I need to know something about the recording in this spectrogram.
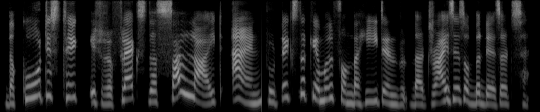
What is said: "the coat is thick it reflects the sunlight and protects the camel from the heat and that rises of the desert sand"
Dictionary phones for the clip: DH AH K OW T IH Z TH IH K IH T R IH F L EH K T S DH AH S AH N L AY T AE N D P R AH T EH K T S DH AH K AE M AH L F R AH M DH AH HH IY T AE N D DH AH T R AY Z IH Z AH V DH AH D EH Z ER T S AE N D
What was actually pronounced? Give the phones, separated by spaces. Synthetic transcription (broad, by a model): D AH K OW T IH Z T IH K IH T R IH F L EH K T S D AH S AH L AY T AE N D P R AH T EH K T S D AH K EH M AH L F R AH M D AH HH IY T AE N D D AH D R AY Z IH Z AH V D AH D EH Z ER T S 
